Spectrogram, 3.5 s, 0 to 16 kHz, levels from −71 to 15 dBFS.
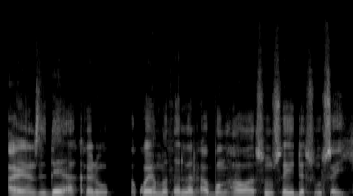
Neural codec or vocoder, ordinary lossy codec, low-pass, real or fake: vocoder, 44.1 kHz, 128 mel bands, Pupu-Vocoder; none; 14.4 kHz; fake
